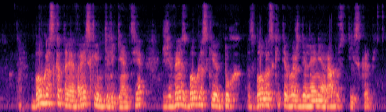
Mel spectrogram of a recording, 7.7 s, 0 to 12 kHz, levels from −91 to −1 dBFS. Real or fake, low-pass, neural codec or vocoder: real; 10.8 kHz; none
